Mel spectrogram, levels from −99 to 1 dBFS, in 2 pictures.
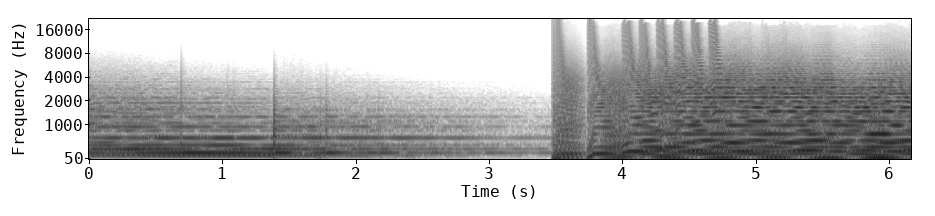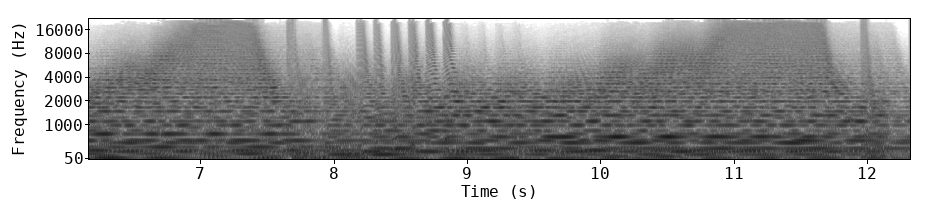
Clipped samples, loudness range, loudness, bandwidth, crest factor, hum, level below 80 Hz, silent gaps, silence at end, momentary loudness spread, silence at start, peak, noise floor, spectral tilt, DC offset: under 0.1%; 10 LU; -16 LUFS; over 20 kHz; 16 dB; none; -26 dBFS; none; 0 s; 11 LU; 0 s; 0 dBFS; -44 dBFS; -5 dB/octave; under 0.1%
